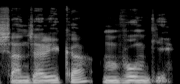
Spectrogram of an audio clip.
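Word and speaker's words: Shanja Mvungi: So, I'm just going to let you pronounce your name once again. Okay. So my name is Shanger Mongi.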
